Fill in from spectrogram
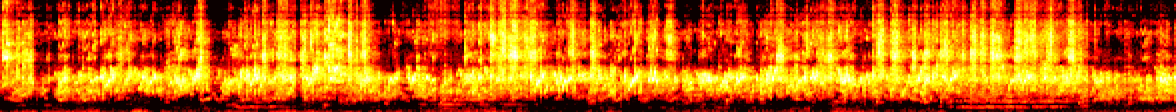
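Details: Budgerigars keeping up a dense, unbroken stream of buzzy chirps and warbles, steady in loudness, with faint low thumps underneath.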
